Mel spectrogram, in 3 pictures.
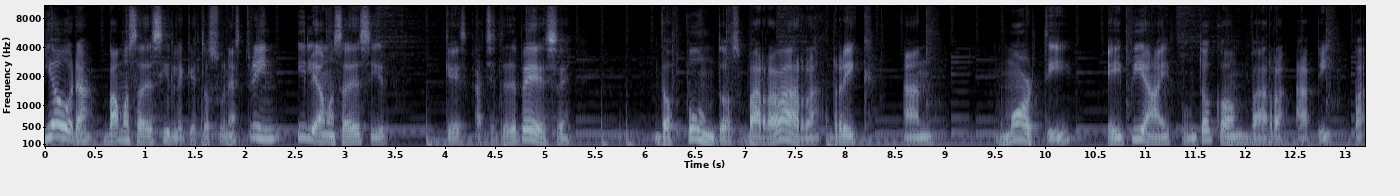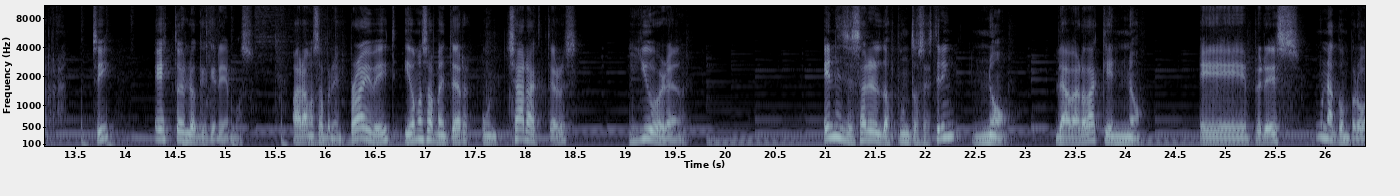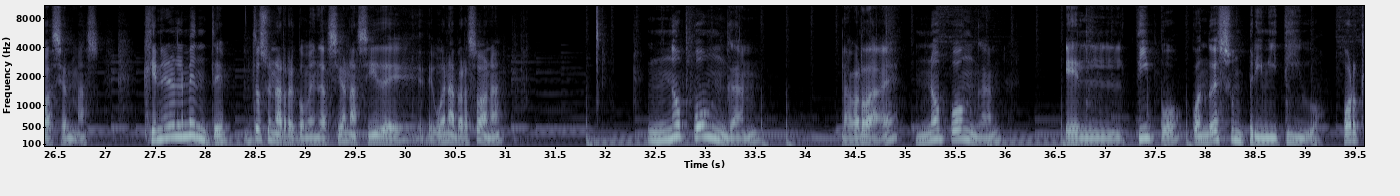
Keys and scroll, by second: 0.7-2.0 typing, 3.5-4.8 typing, 6.6-22.5 typing, 13.4 Escape, 23.7-39.5 typing, 25.5 Escape.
